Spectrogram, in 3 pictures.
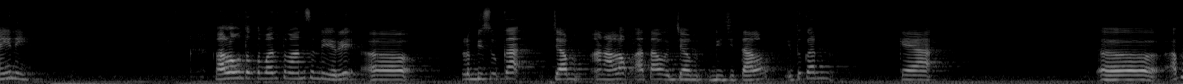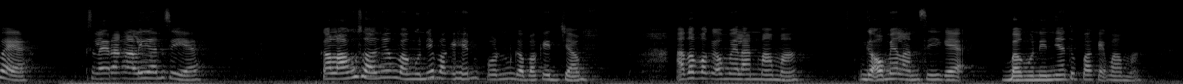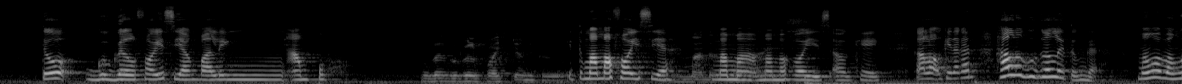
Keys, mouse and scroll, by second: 0.7-2.1 drag, 3.9 click, 5.8-8.0 drag, 8.8 click, 9.7 KP_1, 11.1 click, 11.6 KP_1, 12.4 click, 14.3 click, 16.2 click, 16.7 Tab, 16.9 a, 17.5 s, 18.2 click, 18.9 alt+z, 19.1 click, 20.0 g, 20.3 z, 20.9 click, 21.6 click, 22.2 click, 22.8 g, 23.1 z, 23.7 click, 24.3 click, 24.5 Tab, 25.8 shift+s, 26.5 ctrl+right click, 27.0 ctrl+s, 27.9 click.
